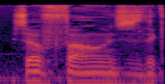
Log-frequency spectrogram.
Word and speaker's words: Fauxnz: The four-piece band spells its name F-A-U-X-N-Z. This week I mentioned to band members that the spelling could create some confusion about its pronunciation. – Yeah, that's true. – Yeah, it's phones.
